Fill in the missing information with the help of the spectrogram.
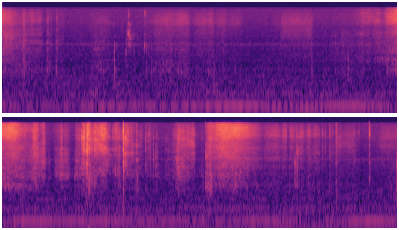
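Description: Long nails flip and hold the pages of an open paper coloring book, giving soft rustling page turns and light scratching, with brighter swishes bunched around the middle of the clip. A steady low hum sits underneath throughout.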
